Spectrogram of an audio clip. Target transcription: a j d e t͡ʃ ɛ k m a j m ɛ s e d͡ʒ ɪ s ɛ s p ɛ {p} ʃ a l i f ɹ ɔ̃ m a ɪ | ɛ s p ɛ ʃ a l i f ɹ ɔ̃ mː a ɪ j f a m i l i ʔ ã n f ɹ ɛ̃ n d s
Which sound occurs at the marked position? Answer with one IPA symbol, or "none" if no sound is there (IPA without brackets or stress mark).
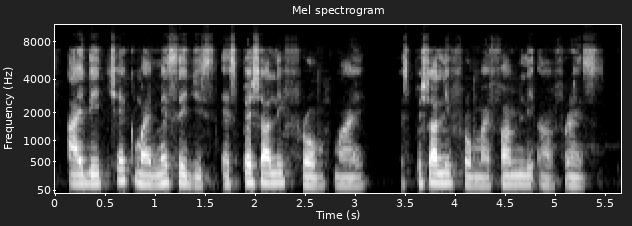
none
